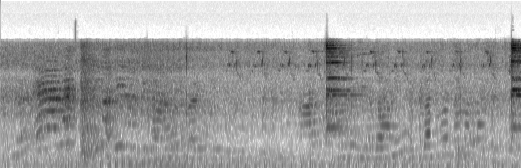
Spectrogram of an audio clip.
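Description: Outdoor chatter of women's voices, with a loud, high call about four seconds in and a sharp click about a second in.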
